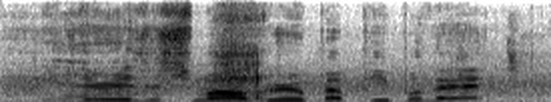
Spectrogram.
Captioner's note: sniffs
